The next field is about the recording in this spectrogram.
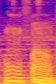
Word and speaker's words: Unfoonk: U-N-F-O-O-N-K. Oomphunk.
